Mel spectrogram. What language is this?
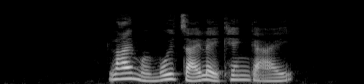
Cantonese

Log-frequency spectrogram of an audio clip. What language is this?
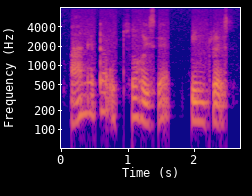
Assamese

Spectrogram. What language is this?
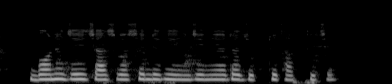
Bangla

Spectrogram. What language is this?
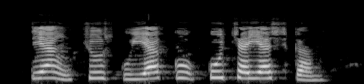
Loja Highland Quichua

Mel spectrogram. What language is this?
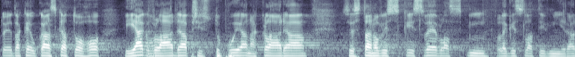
Czech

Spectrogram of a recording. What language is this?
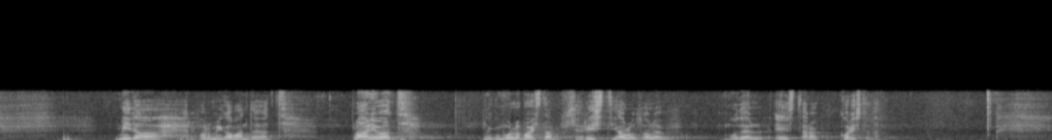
Estonian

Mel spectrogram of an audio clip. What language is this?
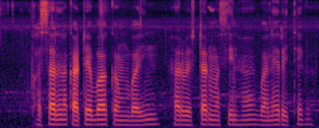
Chhattisgarhi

